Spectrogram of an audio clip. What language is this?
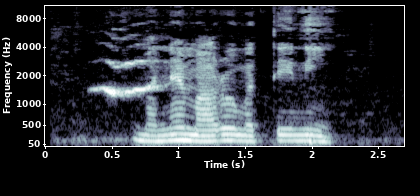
Loarki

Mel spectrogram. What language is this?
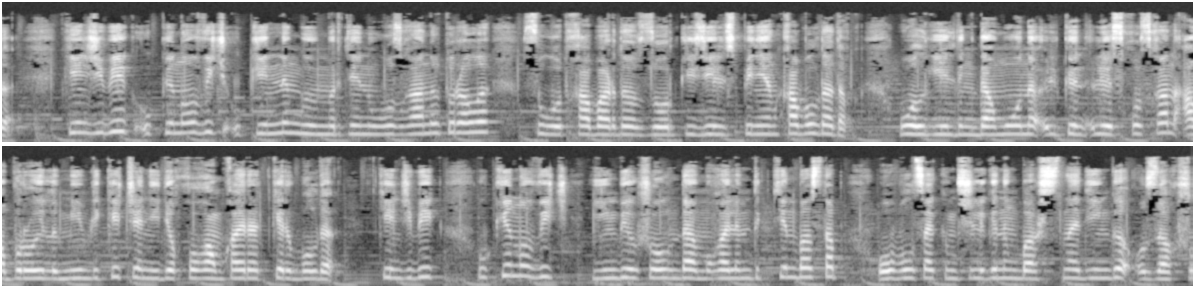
Turkish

